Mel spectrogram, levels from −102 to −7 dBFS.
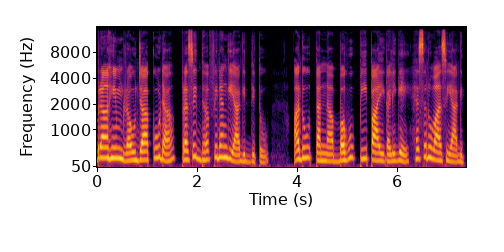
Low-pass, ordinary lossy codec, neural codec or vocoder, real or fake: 14.4 kHz; none; none; real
